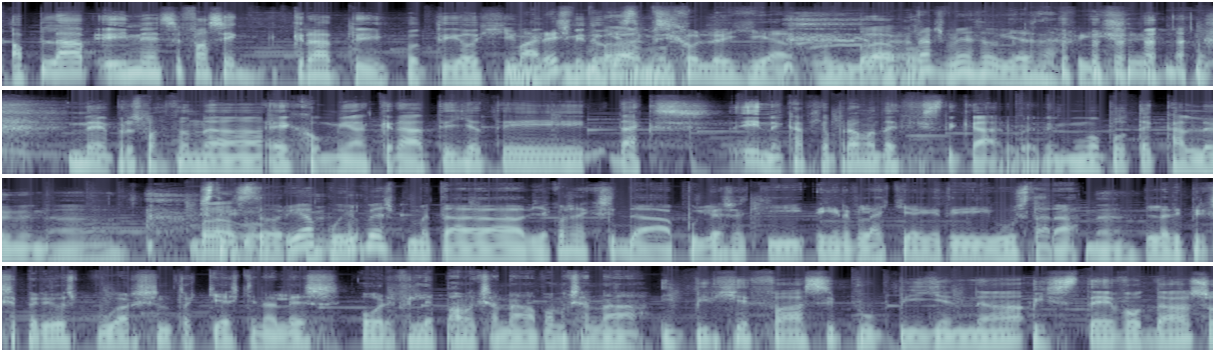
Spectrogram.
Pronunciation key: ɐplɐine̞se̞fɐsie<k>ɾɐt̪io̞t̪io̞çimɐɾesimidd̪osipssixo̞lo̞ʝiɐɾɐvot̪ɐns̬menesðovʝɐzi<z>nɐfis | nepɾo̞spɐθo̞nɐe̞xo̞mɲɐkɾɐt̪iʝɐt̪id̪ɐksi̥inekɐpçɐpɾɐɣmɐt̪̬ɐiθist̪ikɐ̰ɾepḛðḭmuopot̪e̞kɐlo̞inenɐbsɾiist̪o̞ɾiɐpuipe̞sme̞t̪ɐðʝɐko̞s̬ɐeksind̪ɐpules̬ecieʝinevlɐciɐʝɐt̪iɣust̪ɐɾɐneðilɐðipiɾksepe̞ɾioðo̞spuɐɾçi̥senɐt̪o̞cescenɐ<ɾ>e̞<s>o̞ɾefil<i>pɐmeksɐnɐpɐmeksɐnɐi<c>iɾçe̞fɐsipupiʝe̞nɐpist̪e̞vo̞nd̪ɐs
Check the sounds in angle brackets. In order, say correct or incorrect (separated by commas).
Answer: correct, correct, incorrect, correct, incorrect, incorrect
